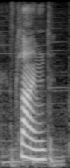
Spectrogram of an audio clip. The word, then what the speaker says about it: climbed: وقلنا قبل كده ان البي سايلنت في يتسلق، فتبقى climbed climbed studied.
